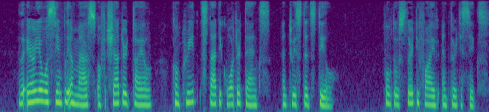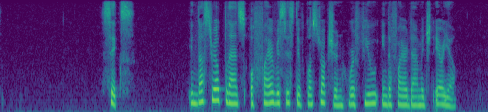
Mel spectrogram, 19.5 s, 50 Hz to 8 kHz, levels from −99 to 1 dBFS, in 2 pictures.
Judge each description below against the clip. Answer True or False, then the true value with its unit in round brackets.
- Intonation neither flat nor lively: True (3.5 semitones)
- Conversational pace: False (105 wpm)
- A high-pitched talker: True (200 Hz)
